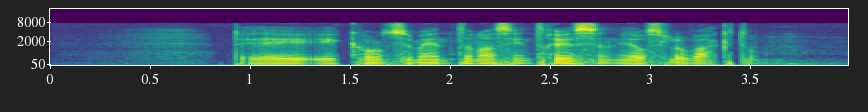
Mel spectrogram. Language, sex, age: Swedish, male, 42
